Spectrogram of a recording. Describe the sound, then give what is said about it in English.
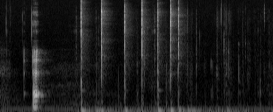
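A ballpoint pen clicked right next to the microphone gives one strong, sharp snap early on, followed by many quick, crisp clicks in an uneven rhythm. “Click your pen again. That's so satisfying. Why is that so satisfying? It's so loud next to the mic, too. Listen.”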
